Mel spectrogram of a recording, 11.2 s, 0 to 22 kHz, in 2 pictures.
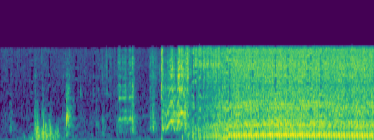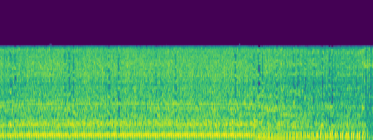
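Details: Craftsman YS4500 tractor, Briggs & Stratton 22hp OHV Intek twin, final check after carb cleaning with gasket sealer and carb cleaner, covers refitted: cranks, catches quickly, smooth even drone, winds down cleanly; running like new.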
